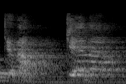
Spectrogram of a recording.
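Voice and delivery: hammed-up furious yell, jumping high on the repeat; mock outraged shout; blowing a gasket. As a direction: play someone exploding and throwing a passenger out. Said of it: "George blew a gasket".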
